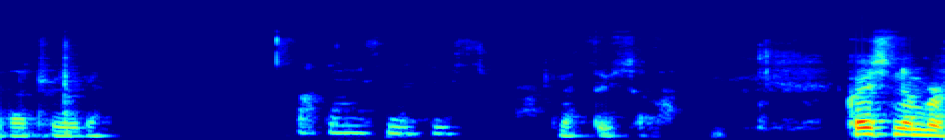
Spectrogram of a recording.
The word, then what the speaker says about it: Methuselah: Methuselah.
